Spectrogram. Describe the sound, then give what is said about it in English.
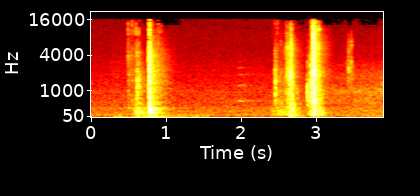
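A door is opened with a couple of clicks and thumps of the latch and handle, then a louder clunk and rattle a few seconds later, with no talking. “Please, open the door.”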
